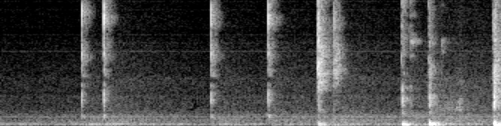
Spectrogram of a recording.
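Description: Keystrokes on a computer keyboard as a file name is typed, a sparse, irregular series of about a dozen crisp clicks, some in quick pairs, close and quiet against a faint room hum.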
